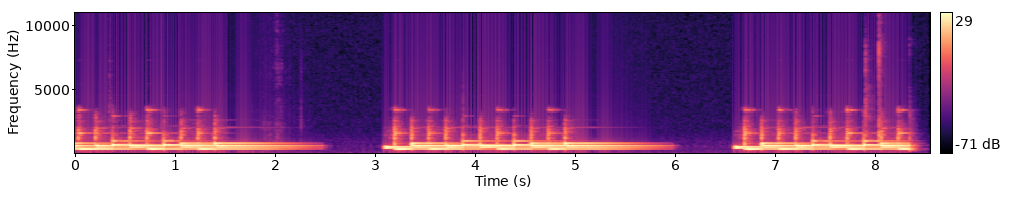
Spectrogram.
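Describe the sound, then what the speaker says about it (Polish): A Rebeltec SoundClock 120 alarm clock rings with a bright melodic ringtone, a quick phone-like tune repeated three times with short gaps, loud and close. "No i to jest właśnie dźwięk budzika."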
